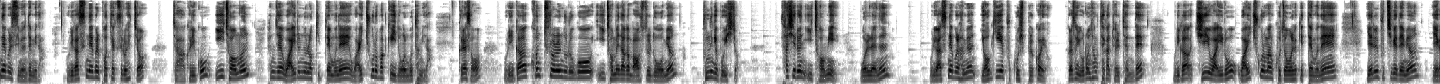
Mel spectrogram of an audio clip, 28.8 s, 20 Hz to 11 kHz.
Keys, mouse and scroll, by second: 16.4 click, 17.1 g, 18.2 g.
